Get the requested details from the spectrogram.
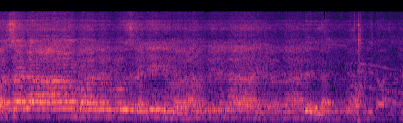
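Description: A man speaks through a microphone with a singing, chanting voice.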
